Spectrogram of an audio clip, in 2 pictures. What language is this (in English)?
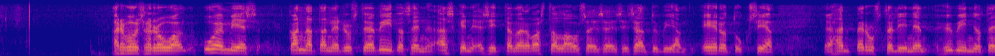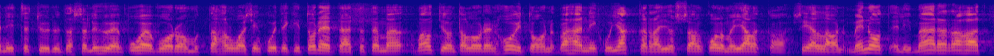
Finnish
